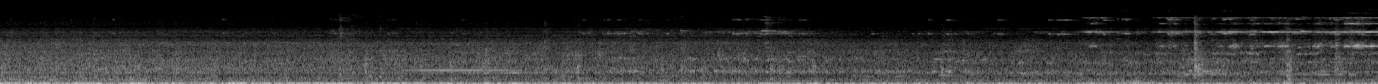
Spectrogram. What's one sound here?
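A passenger train rumbles past at low speed, its wheels clattering on the rails.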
